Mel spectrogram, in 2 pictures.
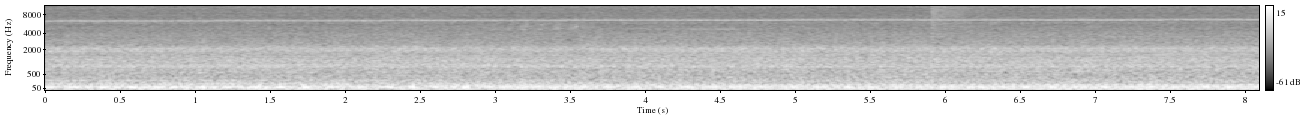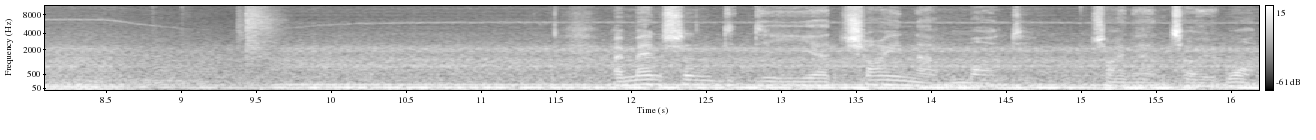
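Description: Tyres roll along a road.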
